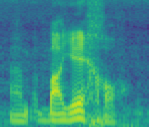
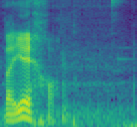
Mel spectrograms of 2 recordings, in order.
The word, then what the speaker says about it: Vallejo: So in Spain, the V is pronounced more with a B sound. So B for ball. The L is an L, but if it's a double L, then it's more of a Y, or like a Y.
